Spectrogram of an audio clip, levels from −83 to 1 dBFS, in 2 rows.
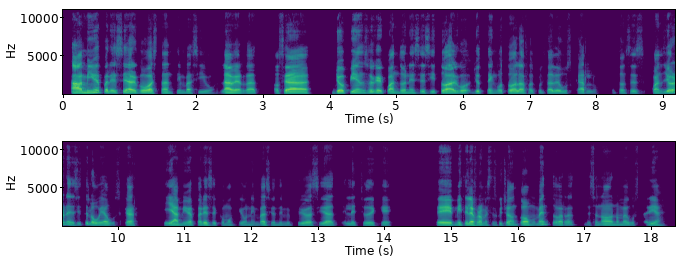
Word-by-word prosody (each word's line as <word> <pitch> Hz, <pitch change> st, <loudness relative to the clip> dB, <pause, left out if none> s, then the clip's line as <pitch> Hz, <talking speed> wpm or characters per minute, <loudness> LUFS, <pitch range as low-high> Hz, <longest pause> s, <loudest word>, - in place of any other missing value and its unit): A 155 Hz, -, +9 dB
mí 160 Hz, +2 st, +3 dB
me 215 Hz, -, +6 dB
parece 175 Hz, -2 st, +1 dB
algo 160 Hz, +1 st, +6 dB
bastante 130 Hz, -2 st, +1 dB
invasivo, 110 Hz, -9 st, -9 dB
la 115 Hz, 0 st, +6 dB
verdad, 110 Hz, 0 st, 0 dB, 0.2 s
o 130 Hz, -, -9 dB
sea, 125 Hz, -2 st, +7 dB, 0.3 s
yo 155 Hz, +3 st, +5 dB
pienso 165 Hz, +3 st, 0 dB
que 160 Hz, -4 st, +2 dB
cuando 120 Hz, -2 st, -1 dB
necesito 120 Hz, +5 st, -5 dB
algo, 155 Hz, +2 st, +4 dB
yo 140 Hz, -3 st, -4 dB
tengo 140 Hz, +2 st, -8 dB
toda 135 Hz, -1 st, +1 dB
la 150 Hz, +1 st, +2 dB
facultad 115 Hz, -6 st, -8 dB
de 130 Hz, +3 st, -2 dB
buscarlo, 110 Hz, -4 st, -9 dB, 0.2 s
entonces, 120 Hz, +3 st, -13 dB
cuando 120 Hz, 0 st, -4 dB
yo 140 Hz, -, +4 dB
lo -, -, +4 dB
necesite, 175 Hz, -1 st, -6 dB
lo -, -, -2 dB
voy 115 Hz, -1 st, -4 dB
a 120 Hz, -, +1 dB
buscar 130 Hz, +4 st, -6 dB, 0.4 s
y 135 Hz, -2 st, -3 dB
a 115 Hz, -2 st, +3 dB
mí 125 Hz, +2 st, -12 dB
me 140 Hz, +2 st, -4 dB
parece 125 Hz, +1 st, -6 dB
como 120 Hz, -4 st, -18 dB
que 115 Hz, -1 st, -18 dB
una 115 Hz, +2 st, -16 dB
invasión 120 Hz, -2 st, -8 dB
de 125 Hz, -, -18 dB
mi 135 Hz, 0 st, -21 dB
privacidad, 135 Hz, 0 st, -5 dB
el 120 Hz, -, -18 dB
hecho 115 Hz, +3 st, -14 dB
de 125 Hz, -1 st, -8 dB
que, 110 Hz, -3 st, -14 dB, 0.6 s
eh, 105 Hz, 0 st, +4 dB
mi 115 Hz, -, -4 dB
teléfono 115 Hz, +4 st, +2 dB
me 125 Hz, -, -13 dB
está 115 Hz, 0 st, -23 dB
escuchando 125 Hz, 0 st, -6 dB
en 115 Hz, -, -21 dB
todo 120 Hz, -1 st, +1 dB
momento, 195 Hz, -, -7 dB
¿verdad?, 175 Hz, +10 st, -7 dB, 0.2 s
eso 105 Hz, +5 st, -20 dB
no, 120 Hz, -1 st, -4 dB
no 115 Hz, 0 st, -11 dB
me 125 Hz, +2 st, -10 dB
gustaría, 120 Hz, +1 st, -10 dB
125 Hz, 210 wpm, -22 LUFS, 115-140 Hz, 0.6 s, A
